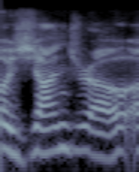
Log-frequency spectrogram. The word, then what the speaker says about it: Gendreau: Did I pronounce it right? – Gendreau.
